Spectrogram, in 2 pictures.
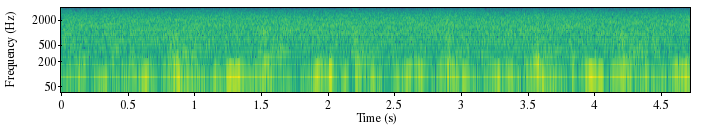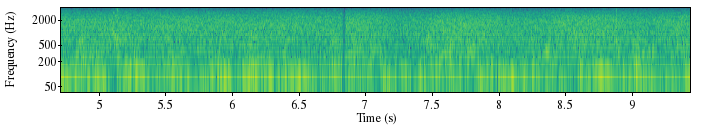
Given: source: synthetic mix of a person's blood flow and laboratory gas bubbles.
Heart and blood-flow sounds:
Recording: Doppler ultrasound of blood flow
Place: precordium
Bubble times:
0.34-0.44 s: bubbles
5.09-5.31 s: bubbles
8.85-8.96 s: bubbles
From the record:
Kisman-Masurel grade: 121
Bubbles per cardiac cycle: 1 to 2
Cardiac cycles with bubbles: 10 to 50%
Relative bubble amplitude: barely perceptible (0.100 to 0.250)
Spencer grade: 2 (many but less than half of the cardiac periods contain bubble signals, singularly or in groups)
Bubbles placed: anywhere in the cardiac cycle

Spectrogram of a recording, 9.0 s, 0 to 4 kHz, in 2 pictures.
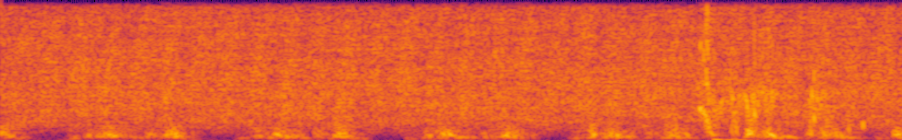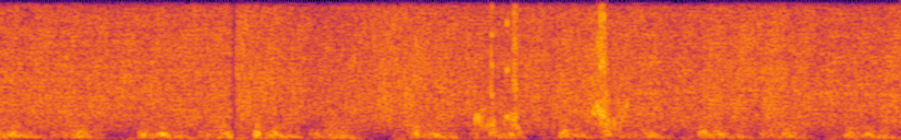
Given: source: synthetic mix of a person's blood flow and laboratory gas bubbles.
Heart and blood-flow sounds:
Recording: Doppler ultrasound of blood flow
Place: precordium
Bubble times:
3.35-3.94 s: bubbles
4.00-4.35 s: bubbles
6.85-7.15 s: bubbles
7.44-7.67 s: bubbles
From the record:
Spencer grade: 2 (many but less than half of the cardiac periods contain bubble signals, singularly or in groups)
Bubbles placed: anywhere in the cardiac cycle

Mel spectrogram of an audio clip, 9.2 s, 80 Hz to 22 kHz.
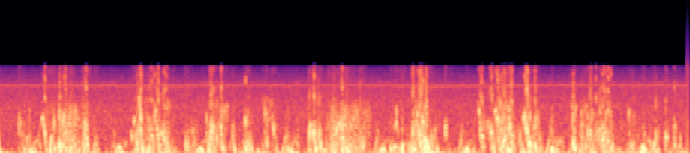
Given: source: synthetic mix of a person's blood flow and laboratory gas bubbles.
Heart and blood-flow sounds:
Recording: Doppler ultrasound of blood flow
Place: precordium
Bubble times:
0.00-0.07 s: bubbles
0.27-0.40 s: bubbles
0.57-1.37 s: bubbles
1.77-2.40 s: bubbles
2.48-2.64 s: bubbles
2.75-3.21 s: bubbles
3.27-3.44 s: bubbles
3.52-3.76 s: bubbles
4.12-5.00 s: bubbles
5.22-5.92 s: bubbles
5.95-6.07 s: bubbles
6.39-7.30 s: bubbles
7.62-8.53 s: bubbles
8.71-8.97 s: bubbles
9.00-9.07 s: bubbles
From the record:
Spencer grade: 4 (maximum detectable bubble signal sounding continuously throughout systole and diastole of every cardiac period, and overriding the amplitude of the normal cardiac signals)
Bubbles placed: only in the low amplitude regions of the cardiac cycle

